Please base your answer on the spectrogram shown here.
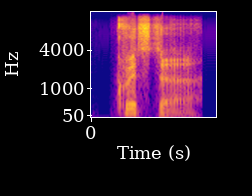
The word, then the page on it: crista: British English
